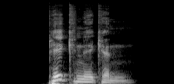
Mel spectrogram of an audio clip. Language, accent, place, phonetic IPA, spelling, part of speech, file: German, Germany, Berlin, [ˈpɪkˌnɪkn̩], Picknicken, noun, De-Picknicken.ogg
- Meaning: dative plural of Picknick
